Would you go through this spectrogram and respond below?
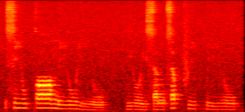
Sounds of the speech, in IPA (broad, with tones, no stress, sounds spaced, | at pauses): s iː˥ w k ɔː˥ n̪ iː˧ w iː˨˩ w | j uː˨˩ j s ɐ˨ ŋ s ɐ˥ p̚ f iː˥ k̚ w iː˧ w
